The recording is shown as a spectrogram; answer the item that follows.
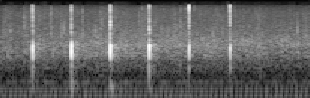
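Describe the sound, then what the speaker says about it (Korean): Six evenly spaced single hand claps ring out clearly in a church congregation during a Korean Protestant morning service, sharp and fairly close, each separated by a brief quiet gap. "우리 이 시간 하나님께 큰 영광 박수 한번 돌리겠습니다."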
